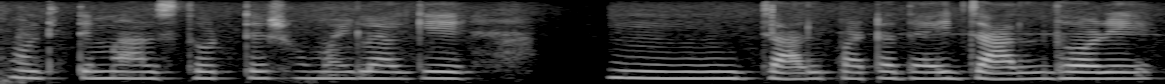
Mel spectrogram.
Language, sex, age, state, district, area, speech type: Bengali, female, 45-60, West Bengal, North 24 Parganas, rural, spontaneous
